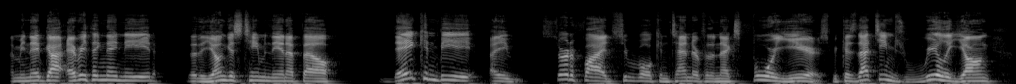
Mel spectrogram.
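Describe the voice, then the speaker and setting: A man speaks at a moderate pace in a fairly high pitch, with a bright, sharp tone and ordinary pitch variation. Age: 20s. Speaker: sports podcast host. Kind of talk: casual sports commentary monologue. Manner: animated.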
